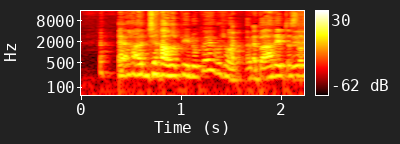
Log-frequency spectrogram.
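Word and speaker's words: jalapeño: get off the the subway right it had jalipeno peppers on it bar doesn't like jalap jalapeno oh I didn't say it right jalapeno so he picked them off and threw them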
